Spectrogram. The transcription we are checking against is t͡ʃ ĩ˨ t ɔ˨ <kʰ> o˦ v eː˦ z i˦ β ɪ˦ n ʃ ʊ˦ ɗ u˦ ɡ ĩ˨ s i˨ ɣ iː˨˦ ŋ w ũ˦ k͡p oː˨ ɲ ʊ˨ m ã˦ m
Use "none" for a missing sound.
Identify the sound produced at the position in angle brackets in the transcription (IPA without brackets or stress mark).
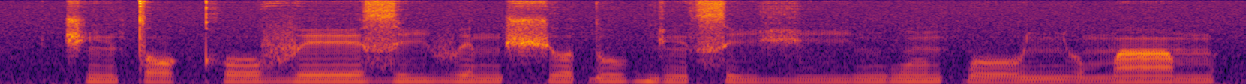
kʰ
